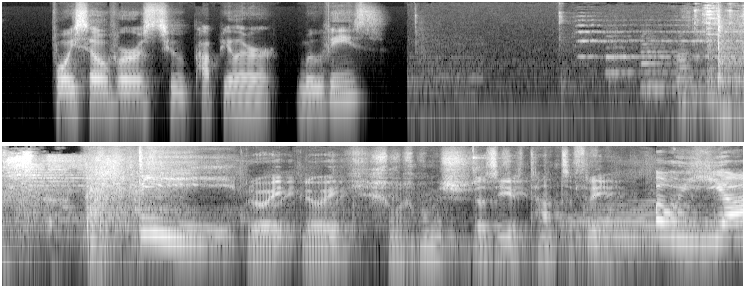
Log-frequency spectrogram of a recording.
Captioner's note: Yiddish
